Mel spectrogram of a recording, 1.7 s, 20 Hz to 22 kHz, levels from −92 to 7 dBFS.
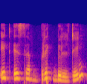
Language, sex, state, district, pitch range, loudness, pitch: English, female, Telangana, Hyderabad, 170-230 Hz, -15 LUFS, 215 Hz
